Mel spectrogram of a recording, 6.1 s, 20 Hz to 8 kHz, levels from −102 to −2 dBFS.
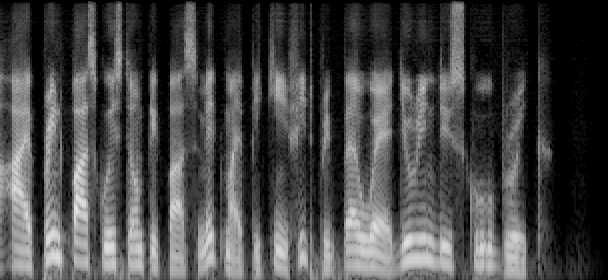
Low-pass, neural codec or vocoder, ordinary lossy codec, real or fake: none; codec, 16 kHz, about 1 kbps, DyCAST, with the encoder's durations; none; fake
